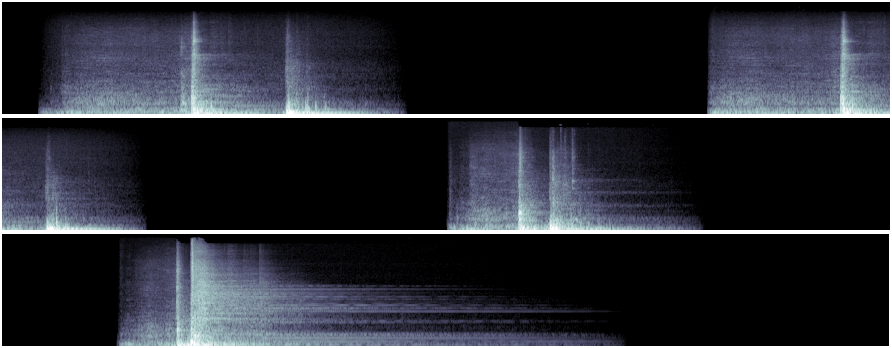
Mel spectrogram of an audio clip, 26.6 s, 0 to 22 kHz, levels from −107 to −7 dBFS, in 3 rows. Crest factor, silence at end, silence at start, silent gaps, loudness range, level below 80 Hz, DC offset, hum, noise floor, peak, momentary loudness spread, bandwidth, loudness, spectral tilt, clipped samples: 26 dB; 6 s; 0.6 s; 4.04-7.05 s, 10.32-13.33 s, 15.90-18.91 s; 17 LU; -28 dBFS; under 0.1%; none; -78 dBFS; 0 dBFS; 24 LU; 17.5 kHz; -22 LUFS; -5 dB/octave; under 0.1%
